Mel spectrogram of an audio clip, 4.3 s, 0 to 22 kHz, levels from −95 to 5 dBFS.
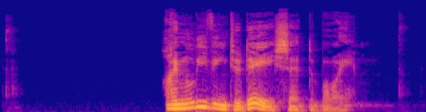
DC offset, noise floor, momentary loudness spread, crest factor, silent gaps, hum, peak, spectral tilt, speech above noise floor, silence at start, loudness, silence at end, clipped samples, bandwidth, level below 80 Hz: under 0.1%; -82 dBFS; 17 LU; 20 dB; none; none; 0 dBFS; -6.5 dB/octave; 65 dB; 1.65 s; -16 LUFS; 0.75 s; under 0.1%; 14 kHz; -48 dBFS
